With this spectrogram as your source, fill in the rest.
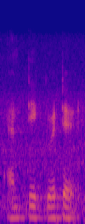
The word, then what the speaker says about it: antiquated: तो सही स्पेलिंग क्या है, ए वाला सही है, ANTIQUATED, एंटीक्वेटेड, एंटीक्वेट।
